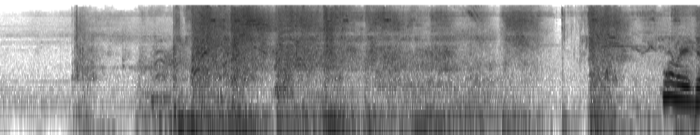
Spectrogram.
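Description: Spells crackle and blast in a loud fight.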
